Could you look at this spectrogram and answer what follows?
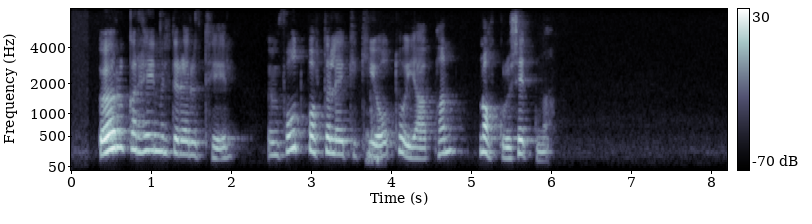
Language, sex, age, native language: Icelandic, female, 50-59, Icelandic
